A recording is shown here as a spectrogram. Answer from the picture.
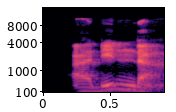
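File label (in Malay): "adinda", Malay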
